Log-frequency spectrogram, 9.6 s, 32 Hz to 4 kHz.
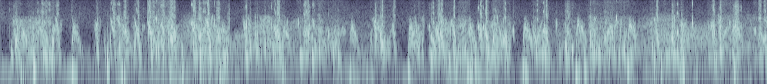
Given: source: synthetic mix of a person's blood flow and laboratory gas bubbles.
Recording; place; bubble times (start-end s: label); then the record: Doppler ultrasound of blood flow; subclavian vein
0.10-0.78 s: bubbles
0.86-0.94 s: bubbles
1.15-1.81 s: bubbles
1.84-2.24 s: bubbles
2.35-2.88 s: bubbles
3.00-3.63 s: bubbles
3.69-4.33 s: bubbles
4.61-4.96 s: bubbles
5.10-5.30 s: bubbles
5.33-5.88 s: bubbles
5.95-6.46 s: bubbles
6.63-6.88 s: bubbles
6.92-7.21 s: bubbles
7.33-7.94 s: bubbles
8.10-8.59 s: bubbles
8.62-8.69 s: bubbles
8.82-9.28 s: bubbles
9.40-9.60 s: bubbles
From the record:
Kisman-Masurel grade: 333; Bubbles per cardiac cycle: rolling drumbeat, 9 or more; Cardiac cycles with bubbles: 50 to 99%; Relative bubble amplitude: loud (0.450 to 0.775); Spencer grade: 3 (all of the cardiac periods contain showers or single bubble signals, but not dominating or overriding the cardiac motion signals); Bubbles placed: anywhere in the cardiac cycle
